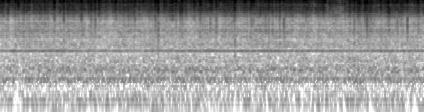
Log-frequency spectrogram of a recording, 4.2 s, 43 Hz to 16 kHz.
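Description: Shielded metal arc welding with a 3/32-inch 7018 electrode at 80 amps on steel pipe: the arc crackles steadily and evenly as the fill pass is carried uphill.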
